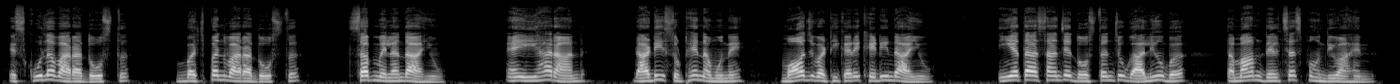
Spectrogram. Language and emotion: Sindhi, neutral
